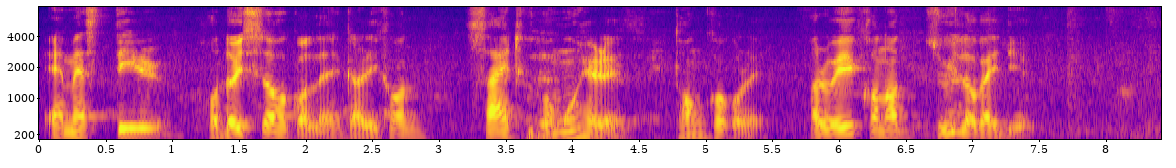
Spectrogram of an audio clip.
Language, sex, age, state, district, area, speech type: Assamese, male, 45-60, Assam, Lakhimpur, rural, read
